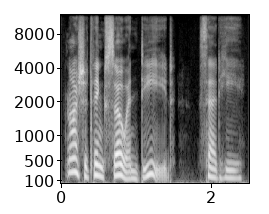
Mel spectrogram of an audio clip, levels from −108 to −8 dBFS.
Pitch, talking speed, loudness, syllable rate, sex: 180 Hz, 165 wpm, -18 LUFS, 4.0 syllables/s, female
